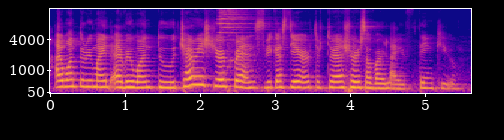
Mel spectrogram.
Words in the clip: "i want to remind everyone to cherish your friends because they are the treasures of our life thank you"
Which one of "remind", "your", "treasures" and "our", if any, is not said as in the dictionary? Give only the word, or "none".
treasures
